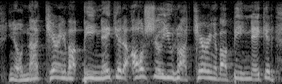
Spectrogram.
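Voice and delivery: mock-defiant outburst, pitched high; over-the-top defiance. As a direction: throw it out as a hammed-up dare. Acts his over-the-top defiant self.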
